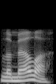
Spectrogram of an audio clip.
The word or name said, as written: lamella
